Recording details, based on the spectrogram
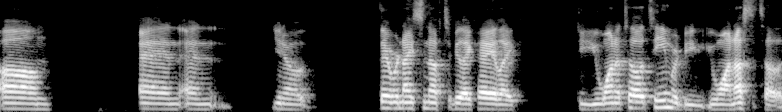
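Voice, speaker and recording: Speaking in a New York accent, a man with a fairly high voice keeps a moderate pace and ordinary pitch variation. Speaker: football player. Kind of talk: interview. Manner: loud.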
